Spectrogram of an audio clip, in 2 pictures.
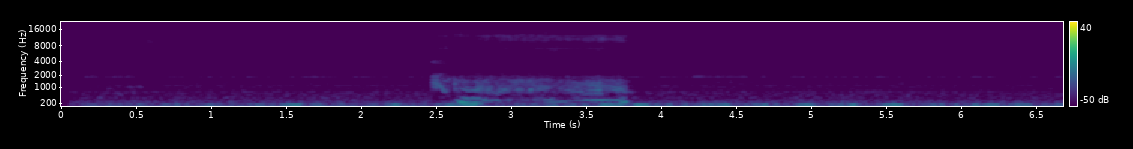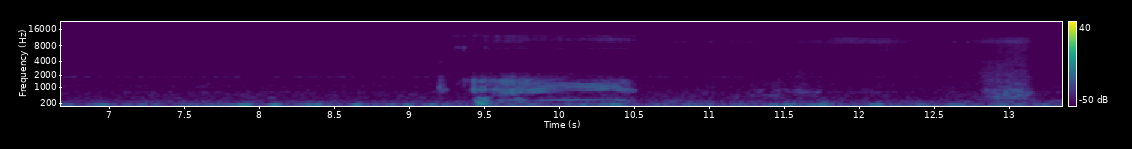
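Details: Mio, a tired pet Chihuahua, snoring while asleep: a steady low rumbling breath sound repeating about twice a second, with two short higher whining, squeaky sounds standing out near the third and tenth seconds.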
